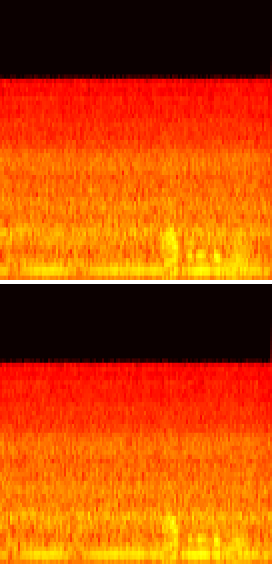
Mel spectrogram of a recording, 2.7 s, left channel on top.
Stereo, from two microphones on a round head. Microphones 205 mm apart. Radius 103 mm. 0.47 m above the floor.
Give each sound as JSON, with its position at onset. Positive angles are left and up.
{"t": 1.6, "sound": "a man speaking", "side_deg": 80}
